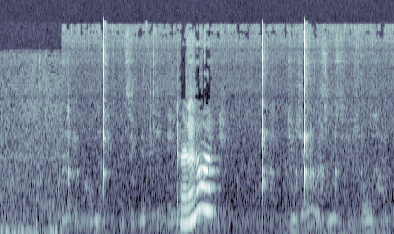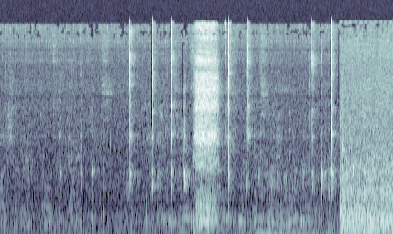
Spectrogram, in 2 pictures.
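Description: A dog's teeth click against a small metal tool.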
